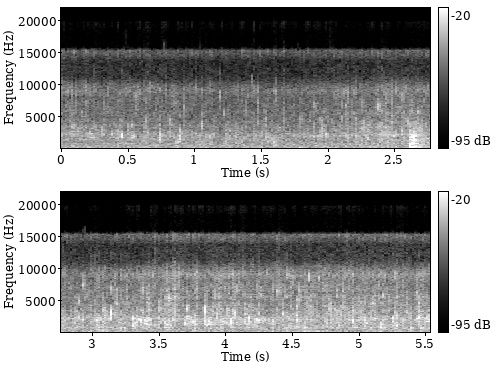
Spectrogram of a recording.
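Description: Fish frying in hot oil in a home kitchen pan, a steady soft crackling sizzle that runs throughout, with one brief louder pop partway through.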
